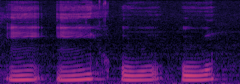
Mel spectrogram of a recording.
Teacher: अ ओ ठीक है तो ये इसमें आ जाएगा हमारा और संवृत क्लोज क्लोज जिसमें कि मुख द्वार लगभग बंद रहता है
